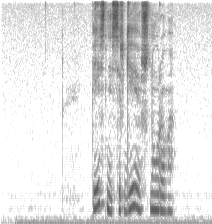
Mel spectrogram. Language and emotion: Russian, neutral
